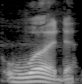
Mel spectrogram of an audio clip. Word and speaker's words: would: A lot of people have problems with this would. So the secret is you can pronounce this w sound the same as you say huevo in Spanish, right?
